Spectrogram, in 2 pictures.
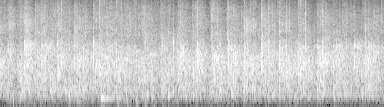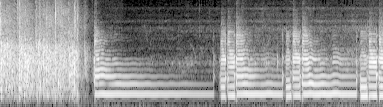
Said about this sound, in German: Vielleicht können wir nochmal applaudieren für alle.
